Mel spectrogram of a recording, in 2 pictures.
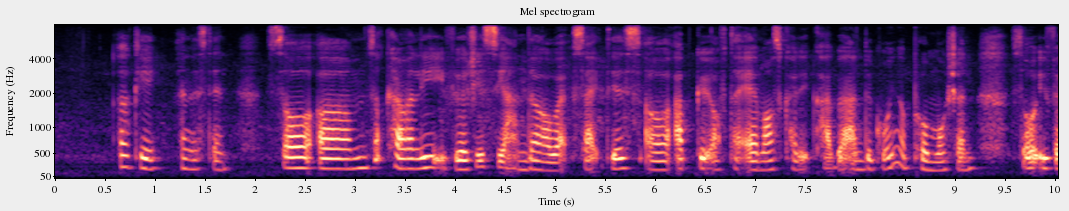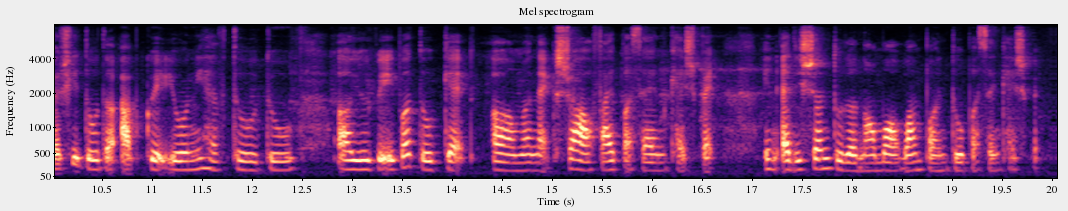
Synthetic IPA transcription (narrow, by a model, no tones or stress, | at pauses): okʰeãndəstɛ̃nsoʌmsokʰaɹə̃nliḭfjuɛk̚t͡ʃəlisiʔã̰ndəəwɛ̰b̥sa̰ɪt̚disəʔa̰p̚ɡ̥ɹetɔfdə̰ʔɛməskʰɹɛdḭt̚kʰa̰bɛ̰ʔã̰ndəɡoɪ̃ŋəpʰɹomoʃə̃nso̰ʔifjuɛk̚t͡ʃəlidudə̰ʔa̰p̚ɡ̥ɹetjṵõnliɦɛftuduʔʌjulbiebəltuɡɛt̚ʌmənɛ̰kstɹaɔfːaɪvpəsɛ̃nkʰɛʃb̥ɛ̰k̚ĩnədiʃə̃ntudənɔməlɔwãnpɔ̃ɪ̃ntupəsɛ̃nkʰɛʃbɛk̚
